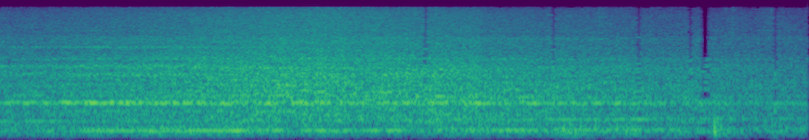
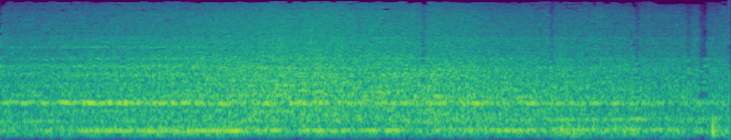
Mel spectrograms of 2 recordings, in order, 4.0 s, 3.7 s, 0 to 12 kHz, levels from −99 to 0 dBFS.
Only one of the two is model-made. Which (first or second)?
second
